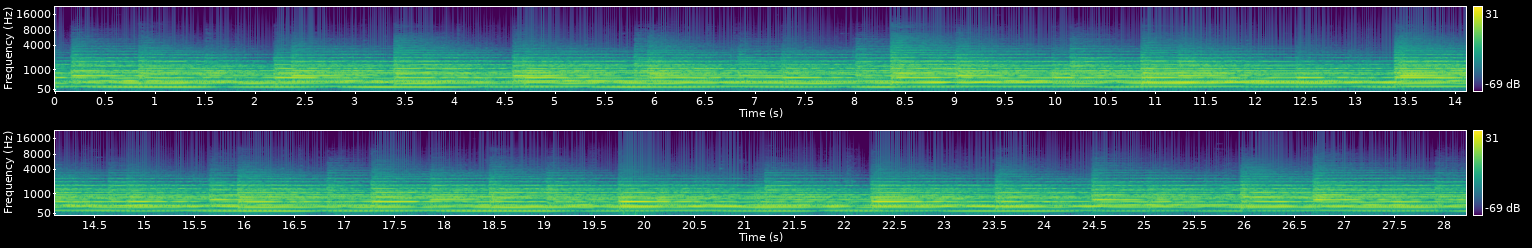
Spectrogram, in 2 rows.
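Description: Two large bronze church bells swinging and ringing together at close range in the belfry: the 1,985 kg Paccard bell of 1885, sounding C, and the 1,140 kg Wauthy bell of 1922, sounding E-flat. Their strikes fall about one to two a second and interleave unevenly over a continuous humming ring.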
